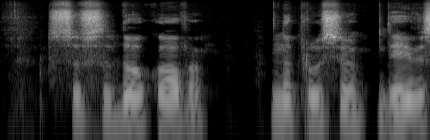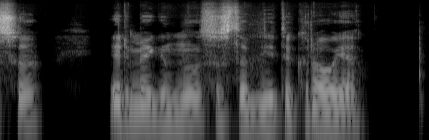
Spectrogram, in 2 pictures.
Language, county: Lithuanian, Telšiai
